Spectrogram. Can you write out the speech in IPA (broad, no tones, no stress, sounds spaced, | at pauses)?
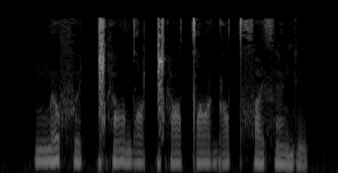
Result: n ə f e ǁʰ ɛ̃ dˤ ɛ ǁʰ i tˤ e ɡ u tˤ s i s ɛ̃ ɡ ĩ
